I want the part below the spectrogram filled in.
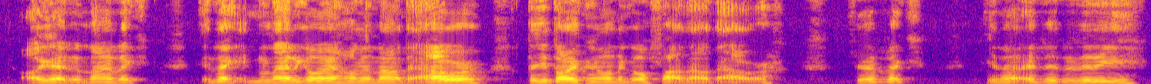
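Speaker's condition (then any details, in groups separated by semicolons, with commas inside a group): Cerebral palsy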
